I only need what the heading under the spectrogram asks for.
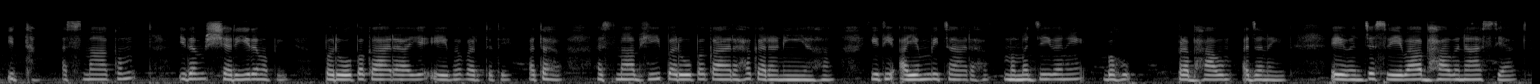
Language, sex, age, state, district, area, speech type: Sanskrit, female, 18-30, Karnataka, Belgaum, rural, spontaneous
